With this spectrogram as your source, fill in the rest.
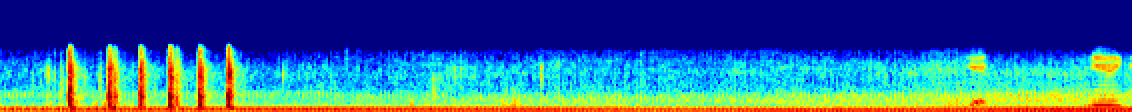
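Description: A Honda car idles through a new exhaust with a low, steady hum, after a quick burst of six sharp clacks near the start and a few faint knocks later on.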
